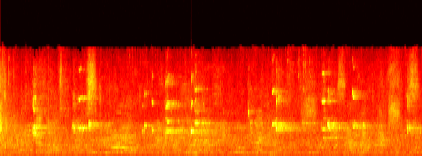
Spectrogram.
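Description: Basketball shoes squeaking in many short chirps on a hardwood gym floor as players run, with a ball bouncing and a crowd chattering throughout.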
